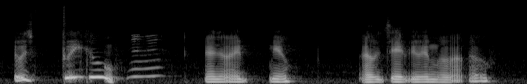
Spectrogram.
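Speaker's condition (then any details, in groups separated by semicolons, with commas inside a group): Spinal muscular atrophy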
